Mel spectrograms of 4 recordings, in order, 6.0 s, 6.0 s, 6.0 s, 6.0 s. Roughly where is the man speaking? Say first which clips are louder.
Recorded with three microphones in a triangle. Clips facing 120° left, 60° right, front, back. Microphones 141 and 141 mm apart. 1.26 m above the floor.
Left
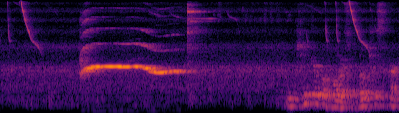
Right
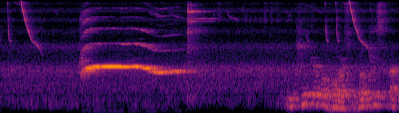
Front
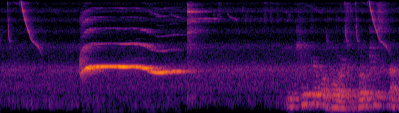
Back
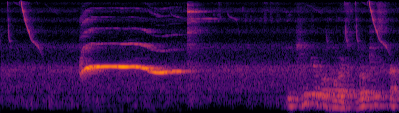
Right 2 dB, front 3 dB; ahead right.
